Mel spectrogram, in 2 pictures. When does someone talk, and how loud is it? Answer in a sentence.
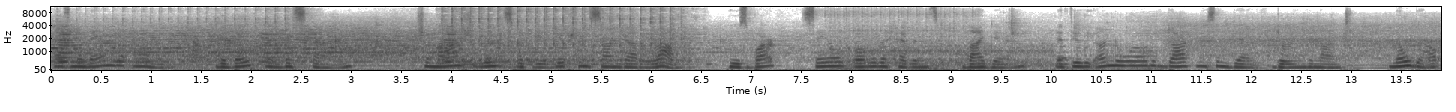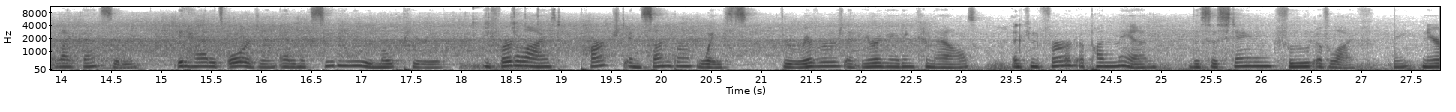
You can hear the talking from 0.0 to 27.7 s, at a steady volume.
